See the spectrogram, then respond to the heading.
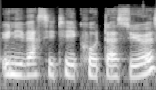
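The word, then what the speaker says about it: Université Côte d'Azur: Center for scientific research and also for the University kotur so that's the University of the French Riviera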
